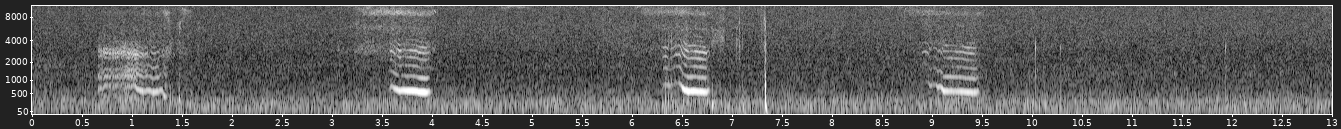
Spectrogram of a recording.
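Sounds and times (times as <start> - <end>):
cat snoring: 3.2 - 4.0, 8.9 - 9.5.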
